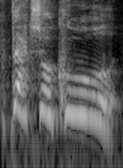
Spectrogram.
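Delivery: high, slowed robotic game-character line; NPC dialogue. Retold or imitated. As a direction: deliver it like scripted NPC chatter. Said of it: "N P C dialogue".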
